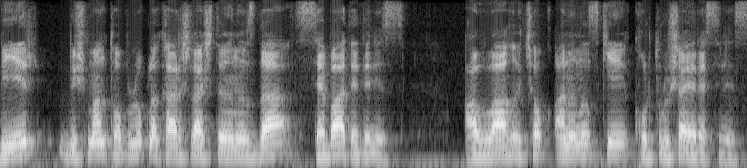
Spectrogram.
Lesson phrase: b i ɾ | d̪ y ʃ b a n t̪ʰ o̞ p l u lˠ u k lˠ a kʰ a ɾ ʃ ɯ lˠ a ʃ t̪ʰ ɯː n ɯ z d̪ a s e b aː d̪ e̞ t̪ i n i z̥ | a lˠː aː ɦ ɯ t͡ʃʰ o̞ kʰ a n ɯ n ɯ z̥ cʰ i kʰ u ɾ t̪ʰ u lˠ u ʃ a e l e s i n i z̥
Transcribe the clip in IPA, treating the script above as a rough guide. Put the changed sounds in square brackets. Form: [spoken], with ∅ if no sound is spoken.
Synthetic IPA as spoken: b i ɾ | d̪ y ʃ [m] a n t̪ʰ o̞ p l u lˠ u k lˠ a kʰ a ɾ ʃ ɯ lˠ a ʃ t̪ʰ ɯː n ɯ z d̪ a s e b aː [t̪] e̞ [d̪] i n i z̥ | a lˠː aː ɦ ɯ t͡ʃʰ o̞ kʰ a n ɯ n ɯ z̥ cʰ i kʰ u ɾ t̪ʰ u lˠ u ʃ a e [ɾ] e s i n i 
